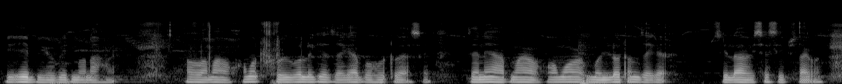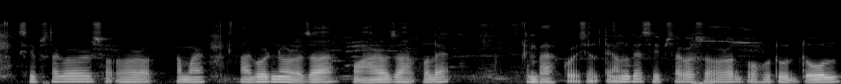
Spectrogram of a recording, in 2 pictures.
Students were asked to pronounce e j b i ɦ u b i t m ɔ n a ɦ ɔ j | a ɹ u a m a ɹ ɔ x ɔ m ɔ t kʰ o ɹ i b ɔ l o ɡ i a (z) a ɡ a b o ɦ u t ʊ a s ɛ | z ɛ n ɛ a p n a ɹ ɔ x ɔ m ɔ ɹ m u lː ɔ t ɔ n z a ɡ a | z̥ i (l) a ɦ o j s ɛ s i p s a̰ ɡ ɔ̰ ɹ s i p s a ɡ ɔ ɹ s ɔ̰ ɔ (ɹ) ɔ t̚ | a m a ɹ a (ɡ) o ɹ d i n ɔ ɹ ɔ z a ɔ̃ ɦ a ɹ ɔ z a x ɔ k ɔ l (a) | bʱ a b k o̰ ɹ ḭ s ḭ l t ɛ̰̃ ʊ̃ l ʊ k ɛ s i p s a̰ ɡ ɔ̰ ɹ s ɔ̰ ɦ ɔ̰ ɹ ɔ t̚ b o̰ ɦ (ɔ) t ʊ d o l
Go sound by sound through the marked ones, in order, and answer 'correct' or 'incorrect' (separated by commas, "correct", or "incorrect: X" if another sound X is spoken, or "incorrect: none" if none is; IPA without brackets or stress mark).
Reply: correct, correct, correct, correct, incorrect: ɛ, incorrect: u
